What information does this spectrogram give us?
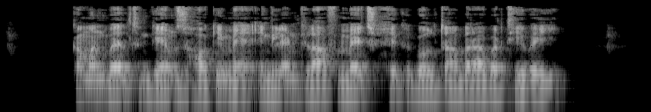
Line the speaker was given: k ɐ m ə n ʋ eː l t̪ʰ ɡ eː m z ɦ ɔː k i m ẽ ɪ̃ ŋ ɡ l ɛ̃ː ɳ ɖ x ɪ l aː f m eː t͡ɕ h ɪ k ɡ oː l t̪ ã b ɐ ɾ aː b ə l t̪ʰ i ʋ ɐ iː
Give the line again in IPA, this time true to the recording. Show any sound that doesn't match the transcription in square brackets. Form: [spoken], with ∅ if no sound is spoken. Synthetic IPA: k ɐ m ə n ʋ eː l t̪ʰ ɡ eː m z ɦ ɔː k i m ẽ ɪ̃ ŋ ɡ l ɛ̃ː ɳ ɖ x ɪ l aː f m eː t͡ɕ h ɪ k ɡ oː l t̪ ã b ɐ ɾ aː b ə [ɾ] t̪ʰ i ʋ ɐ iː

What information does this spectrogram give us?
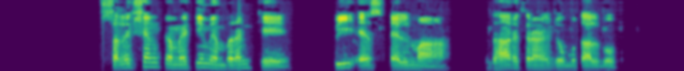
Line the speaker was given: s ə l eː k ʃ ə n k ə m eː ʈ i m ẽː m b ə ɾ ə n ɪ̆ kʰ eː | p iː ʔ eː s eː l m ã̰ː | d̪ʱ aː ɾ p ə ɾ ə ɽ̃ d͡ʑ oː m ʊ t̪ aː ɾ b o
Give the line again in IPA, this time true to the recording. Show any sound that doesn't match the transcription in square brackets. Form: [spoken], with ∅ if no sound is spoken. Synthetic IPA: s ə l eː k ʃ ə n k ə m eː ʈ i m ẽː m b ə ɾ ə n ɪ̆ kʰ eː | p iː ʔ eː s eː l m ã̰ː | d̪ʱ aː ɾ [k] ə ɾ ə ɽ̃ d͡ʑ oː m ʊ t̪ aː [l] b o

